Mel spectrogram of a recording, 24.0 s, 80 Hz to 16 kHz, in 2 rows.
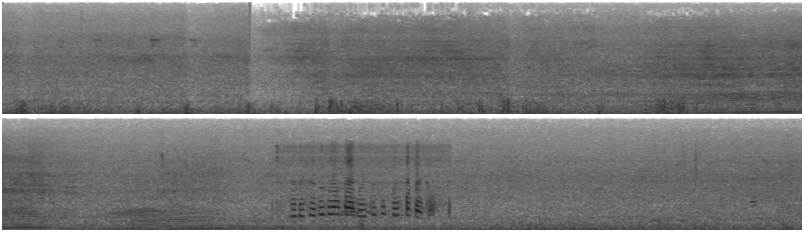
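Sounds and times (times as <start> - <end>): airliner engine noise: 0.0 - 10.5, 15.3 - 24.0
wind buffeting microphone: 0.0 - 11.2, 18.5 - 24.0.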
